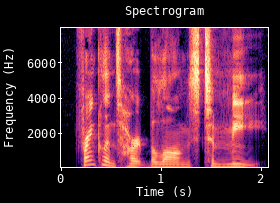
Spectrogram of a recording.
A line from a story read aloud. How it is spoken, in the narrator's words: Rigby snapped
